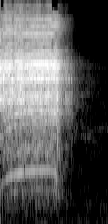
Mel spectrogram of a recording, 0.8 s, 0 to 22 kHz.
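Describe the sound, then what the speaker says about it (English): Keyless chuck of a DEKOPRO 12V cordless drill being hand-tightened, a dense burst of close ratcheting clicks for under half a second before cutting off into quiet. "When you keep turning, you can fit the small little drill bit things in there, get it nice and tight"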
